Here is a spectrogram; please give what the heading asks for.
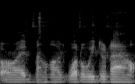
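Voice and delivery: low, very quiet, barely audible half-whisper. Speaker retells what he said to a companion in a half-whisper: half-whispered. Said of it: "I just whisper like".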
